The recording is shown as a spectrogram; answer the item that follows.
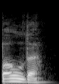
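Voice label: "boulder", British English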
